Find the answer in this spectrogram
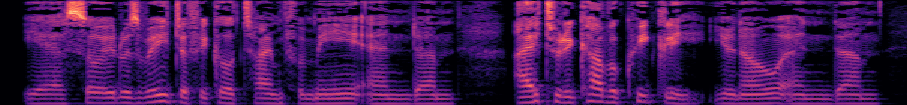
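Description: Speech in a Zimbabwean accent with fairly even intonation is heard over a quiet background. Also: woman. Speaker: documentary maker and ministry leader. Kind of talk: testimony. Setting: studio.

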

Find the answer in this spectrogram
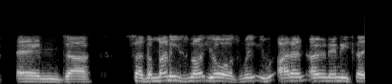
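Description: A man with an Australian accent. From southwest Sydney, Australia. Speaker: business pastor and entrepreneur. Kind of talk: interview testimony.

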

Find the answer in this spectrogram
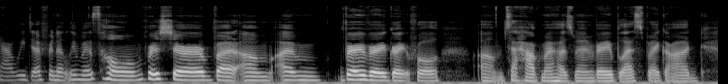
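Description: A woman's loudness rises and falls sharply as she keeps a moderate pace. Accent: Hawaiian. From Hawaii (Oahu). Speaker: singer-songwriter. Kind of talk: interview. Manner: hesitant, many fillers.

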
